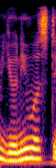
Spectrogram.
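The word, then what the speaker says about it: university: साथ हम एन लगाएंगे लेकिन अगर हम यूनिवर्सिटी को देखें तो ये इस तरह से स्टार्ट हो रही है वाई you which is a consonant sound तो इस तरह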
